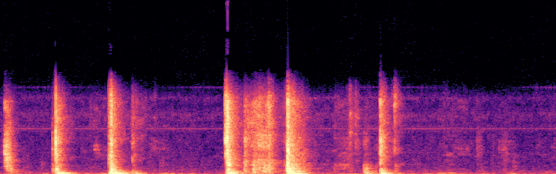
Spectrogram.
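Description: A quick, irregular series of sharp plastic clicks and taps as trading cards in hard plastic holders are handled and set down on the table. There are about seven, with the loudest near the start and around two seconds in.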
